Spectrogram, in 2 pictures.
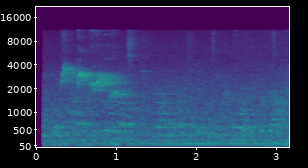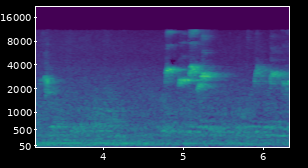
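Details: Caged red-whiskered bulbul, wild-caught and five months in a cage, sings short bright warbled phrases at about 0.5, 5 and 6 seconds, separated by quieter gaps over a low steady background hum.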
